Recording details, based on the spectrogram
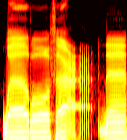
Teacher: bunyi ain dialirkan sedikit, bukan dipantulkan. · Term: ain sukun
